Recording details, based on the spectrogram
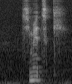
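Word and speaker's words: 締月: 시메츠키라고 읽는군요. 마감을 결산을 시메츠키 시메가츠가 아니라 시메츠키라고 읽는군요.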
